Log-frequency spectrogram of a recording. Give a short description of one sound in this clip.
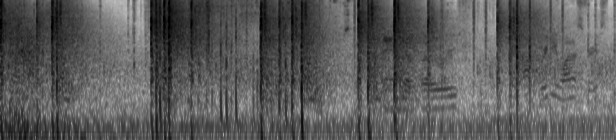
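Gunshots crack and echo loudly outdoors.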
